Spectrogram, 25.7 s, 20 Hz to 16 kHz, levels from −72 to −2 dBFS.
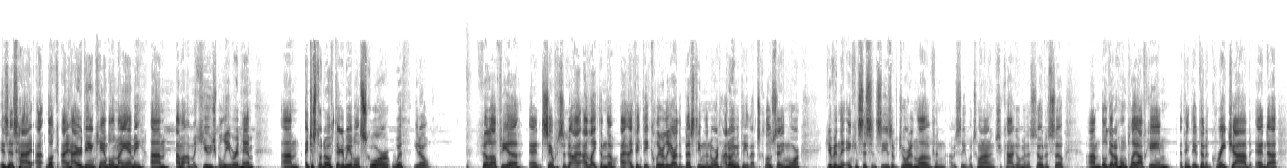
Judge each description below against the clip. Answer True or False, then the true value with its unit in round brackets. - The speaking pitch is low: True (115 Hz)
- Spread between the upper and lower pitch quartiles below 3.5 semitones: True (2.9 semitones)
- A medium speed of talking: False (225 wpm)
